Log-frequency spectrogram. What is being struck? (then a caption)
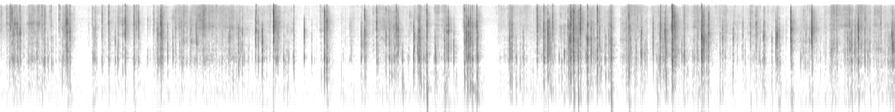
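Plastic shipping mailer bag. Fingertips press, rub and crinkle a soft white plastic poly mailer bag holding something flat inside as it lies flat on a lace tablecloth. Dense, bright crinkling and crackling plastic sounds come in irregular bursts throughout, with brief quiet pauses between handling passes.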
